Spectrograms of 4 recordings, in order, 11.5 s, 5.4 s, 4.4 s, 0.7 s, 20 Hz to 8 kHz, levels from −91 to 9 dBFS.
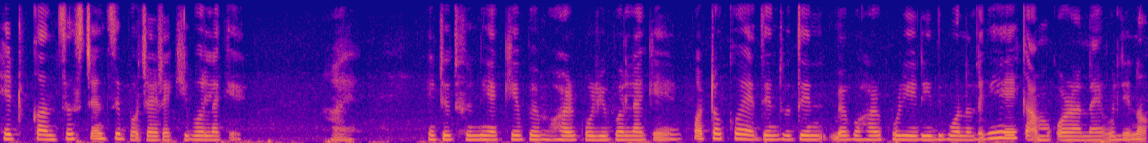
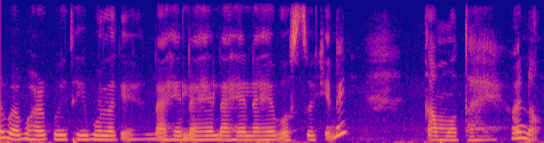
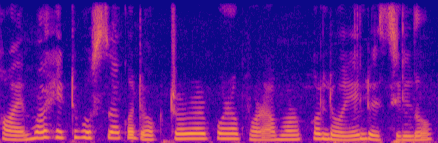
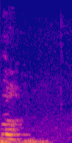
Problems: none marked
